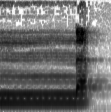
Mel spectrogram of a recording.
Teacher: خب حالا این اگر که نون و میم مشدد باشن یا اخفا بشن مقدار صدای غنه‌ای که خارج میشه از خیشوم بیشتر هست. مثلا در ان چون تشدید داره صدای غنه بیشتر هست ان، یا در میم امو میبینیم که غنه بیشتر هست.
